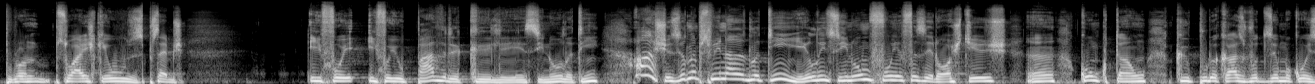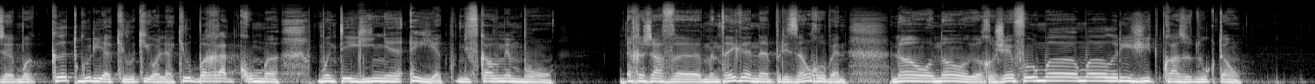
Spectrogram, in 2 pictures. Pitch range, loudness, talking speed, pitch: 120-155 Hz, -8 LUFS, 160 wpm, 135 Hz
